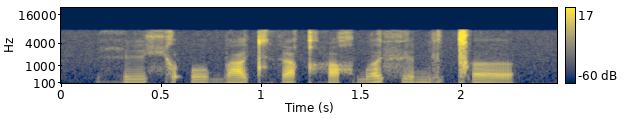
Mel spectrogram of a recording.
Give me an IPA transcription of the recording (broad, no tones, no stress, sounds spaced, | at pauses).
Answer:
h i ç ʊ ʔ u b a cʰ i qʰ u χ b ə fʲ ʊ bʲ ə ǀ ə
